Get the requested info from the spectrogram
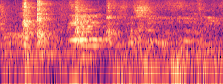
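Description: Voices talking in an echoing hall, with two sharp clacks shortly after the start.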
